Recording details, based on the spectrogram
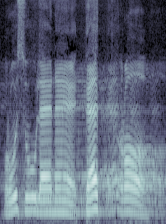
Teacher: التاء ساكنة فيها همس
